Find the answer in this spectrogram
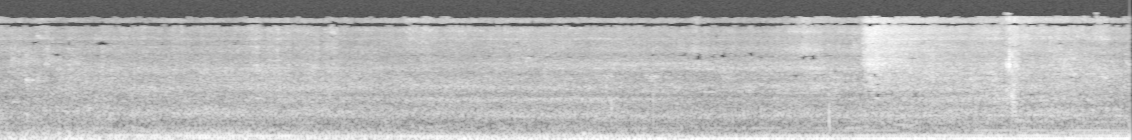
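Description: A road vehicle's engine running with a steady low hum that slowly grows louder, with a short hiss about six and a half seconds in.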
